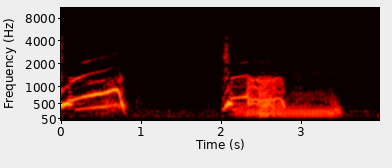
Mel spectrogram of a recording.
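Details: Sleeping French Bulldogs give a falling, whiny nasal whistle, a short pause, then a longer snore. That snore starts squeaky and turns into a fluttering, rattling rumble.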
